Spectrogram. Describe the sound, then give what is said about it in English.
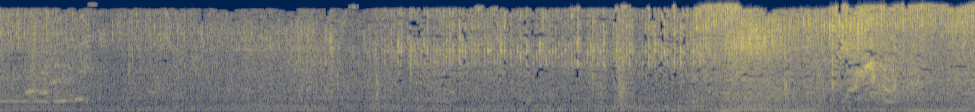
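A car engine idles and then pulls away as the car backs out and drives off, a steady rumbling drone that grows louder toward the end. “Well, think about it while you're driving, will you? I want to hit New York sometime this month. Now, watch out for the kids when you're backing out.”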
